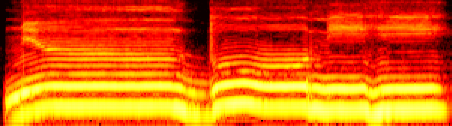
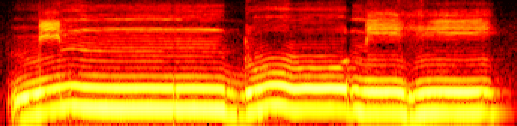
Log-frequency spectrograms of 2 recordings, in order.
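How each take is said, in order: First: The n sound is hidden and not fully pronounced. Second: The n sound is fully and clearly pronounced. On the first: The speaker calls it right. "kurang lebih seperti itu bacanya" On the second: The speaker calls it wrong. "min dunihi itu salah"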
